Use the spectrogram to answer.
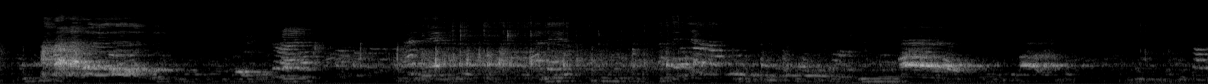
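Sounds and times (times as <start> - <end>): raised voices calling out: 9.0 - 10.8.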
